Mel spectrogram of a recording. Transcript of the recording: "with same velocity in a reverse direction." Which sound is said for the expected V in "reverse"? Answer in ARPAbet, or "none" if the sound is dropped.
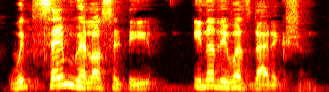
V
